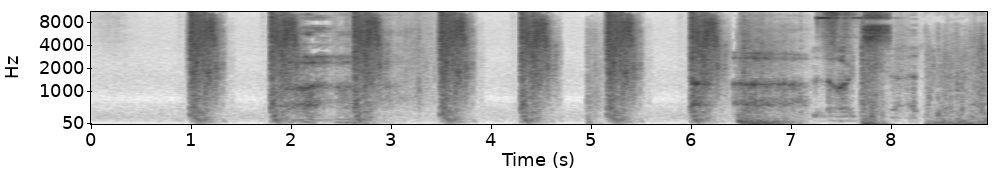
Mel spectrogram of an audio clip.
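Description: Heavy blows land in quick succession.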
